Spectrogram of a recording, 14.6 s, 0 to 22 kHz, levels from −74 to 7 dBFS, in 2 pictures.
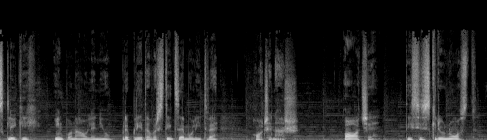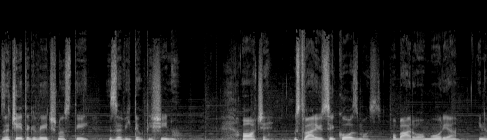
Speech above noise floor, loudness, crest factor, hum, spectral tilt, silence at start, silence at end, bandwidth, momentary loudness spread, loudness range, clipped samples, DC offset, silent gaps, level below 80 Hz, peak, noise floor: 25 dB; -19 LUFS; 18 dB; none; -4.5 dB/octave; 0 s; 0 s; 17.5 kHz; 12 LU; 4 LU; under 0.1%; under 0.1%; none; -44 dBFS; -2 dBFS; -43 dBFS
